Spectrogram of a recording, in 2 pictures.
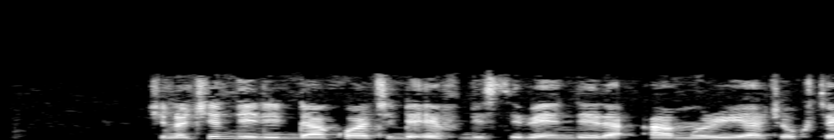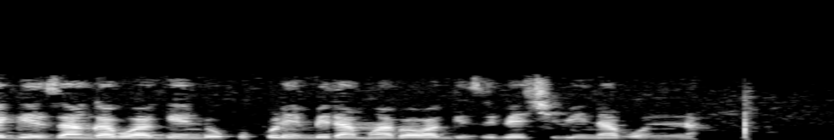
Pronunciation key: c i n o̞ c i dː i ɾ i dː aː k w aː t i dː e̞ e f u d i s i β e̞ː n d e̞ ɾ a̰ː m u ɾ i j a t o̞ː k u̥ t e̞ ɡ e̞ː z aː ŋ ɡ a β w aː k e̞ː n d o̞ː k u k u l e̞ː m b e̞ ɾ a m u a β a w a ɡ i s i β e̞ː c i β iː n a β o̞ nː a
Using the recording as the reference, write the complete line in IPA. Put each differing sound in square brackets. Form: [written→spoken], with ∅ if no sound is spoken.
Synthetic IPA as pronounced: c i n o̞ c i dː i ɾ i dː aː k w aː t i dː e̞ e f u d i s i β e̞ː n d e̞ ɾ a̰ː m u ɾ i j a t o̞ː k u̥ t e̞ ɡ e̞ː z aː ŋ ɡ a β w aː [k→ɡ] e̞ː n d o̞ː k u k u l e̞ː m b e̞ ɾ a m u a β a w a ɡ i [s→z] i β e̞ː c i β iː n a β o̞ nː a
